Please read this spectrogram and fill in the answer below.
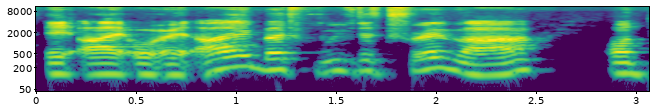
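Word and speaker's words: aïoli: of the first I, because else it would be aioli, because A and I in the combination is A, like aimant, A-I-M-A-N-T. But aioli, so the I, the trema on top of the I. So trema, please pronounce me separately.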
